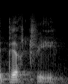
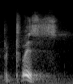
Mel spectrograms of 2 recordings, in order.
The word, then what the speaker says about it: Perthuis: And nobody could pronounce the name properly, Pertuis, Pertuis de Layevaux, P-E-R-T-H-U-I-S. They couldn't pronounce it, so the illiterate English pronounced it Pertwis. So it was duly changed to P-E-R-T-W-E.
